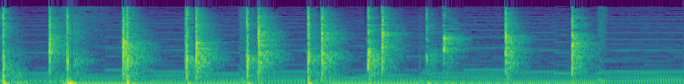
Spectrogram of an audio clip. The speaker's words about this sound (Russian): Похлопаем давай.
